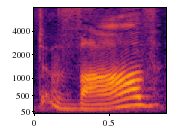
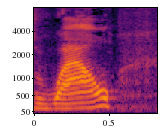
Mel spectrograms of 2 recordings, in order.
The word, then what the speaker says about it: vav: We used to think that that letter was pronounced vav, but more evidence has led us to believe that it's probably pronounced wow.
